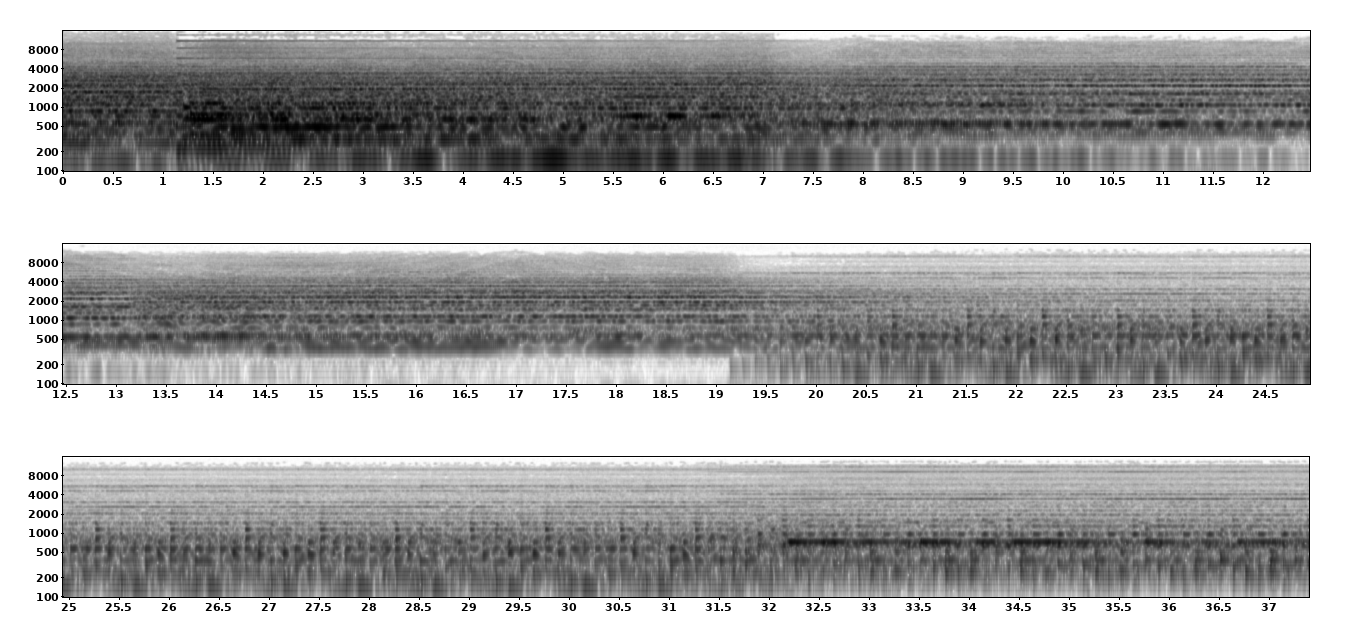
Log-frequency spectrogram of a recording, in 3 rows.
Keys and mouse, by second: 0.0 ctrl+r, 6.1 ctrl+z, 7.3 ctrl+r, 15.8 ctrl+r, 25.2 ctrl+r, 33.2 Tab, 34.5-35.2 middle drag, 36.7-37.4 drag.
